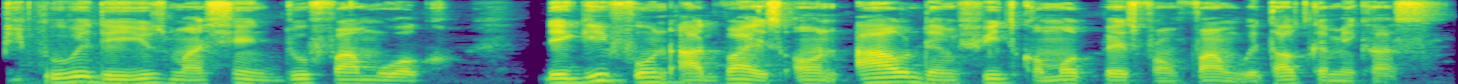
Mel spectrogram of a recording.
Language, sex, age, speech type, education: Nigerian Pidgin, male, 15-29, spontaneous, tertiary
